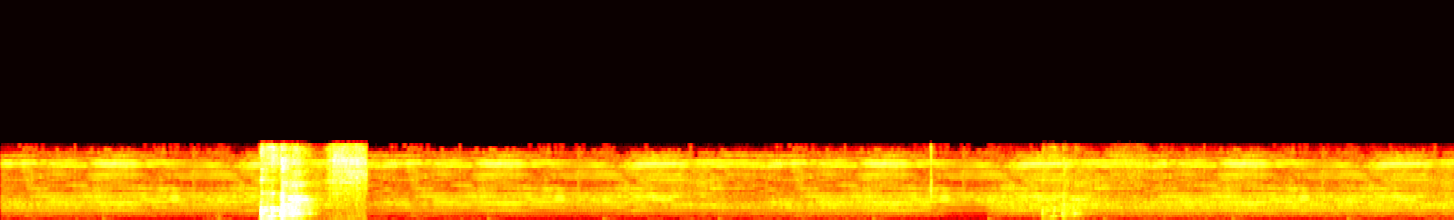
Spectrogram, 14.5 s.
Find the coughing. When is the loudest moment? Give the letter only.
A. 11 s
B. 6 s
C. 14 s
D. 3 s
D.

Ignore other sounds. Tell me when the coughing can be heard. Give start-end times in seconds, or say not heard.
2.5-3.7, 10.4-11.5.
